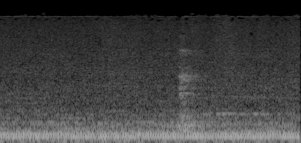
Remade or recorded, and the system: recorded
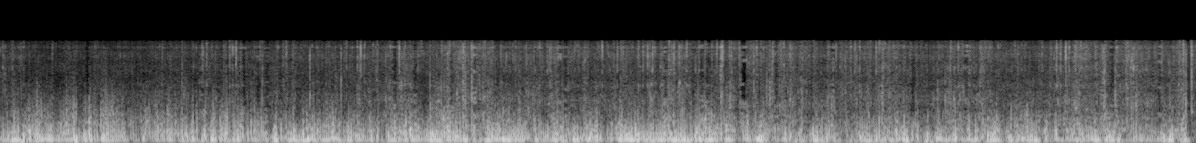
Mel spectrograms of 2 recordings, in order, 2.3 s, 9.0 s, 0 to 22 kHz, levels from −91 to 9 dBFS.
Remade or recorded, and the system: remade, vocoder, Vocos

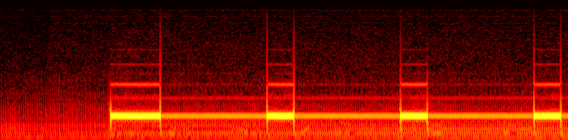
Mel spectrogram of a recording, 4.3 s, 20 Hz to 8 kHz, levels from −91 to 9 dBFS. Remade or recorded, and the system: recorded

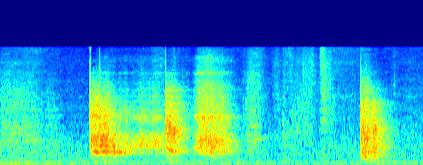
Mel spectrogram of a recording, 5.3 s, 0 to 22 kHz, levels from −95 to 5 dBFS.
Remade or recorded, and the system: remade, vocoder, Vocos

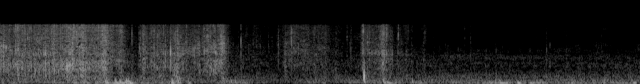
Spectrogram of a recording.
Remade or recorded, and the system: recorded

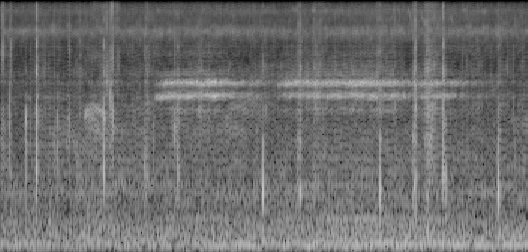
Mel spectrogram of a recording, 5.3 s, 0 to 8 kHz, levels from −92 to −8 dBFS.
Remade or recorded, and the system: remade, vocoder, Vocos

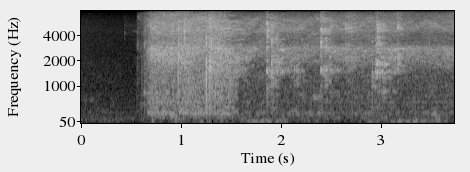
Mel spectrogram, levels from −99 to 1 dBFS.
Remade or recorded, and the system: recorded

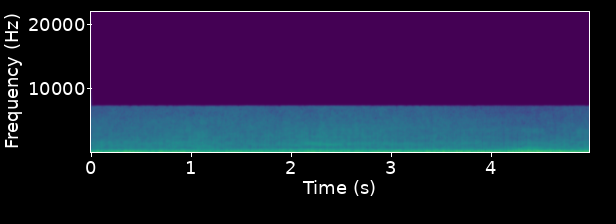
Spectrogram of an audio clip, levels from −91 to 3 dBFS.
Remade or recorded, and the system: remade, vocoder, Vocos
